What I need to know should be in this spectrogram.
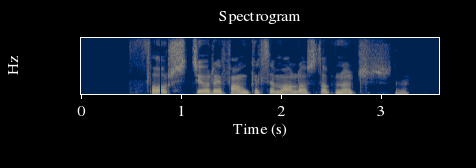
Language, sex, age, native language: Icelandic, female, 30-39, Icelandic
